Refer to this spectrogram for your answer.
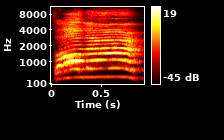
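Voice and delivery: high, loud call across the house. Real, not acted. Kid calling his father from the other room, loud. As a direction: shout for your father from another room.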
